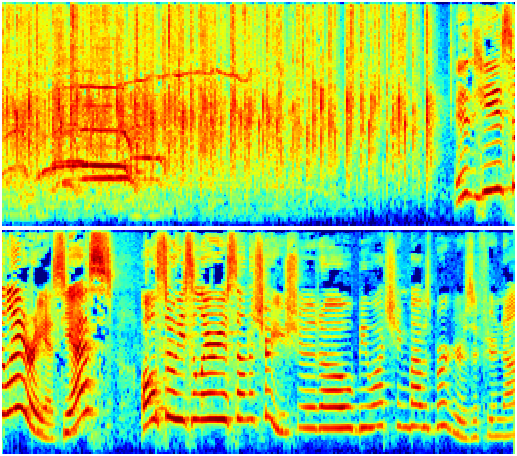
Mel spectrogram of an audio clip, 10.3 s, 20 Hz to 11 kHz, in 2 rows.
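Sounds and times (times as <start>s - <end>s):
audience applause and cheering for a comedian at a live comedy show: 0.0s - 4.5s
speech: 4.6s - 10.2s.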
